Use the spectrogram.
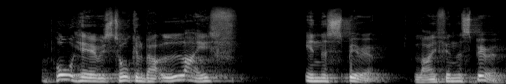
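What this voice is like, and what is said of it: Usual voice. Nothing is said of it.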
